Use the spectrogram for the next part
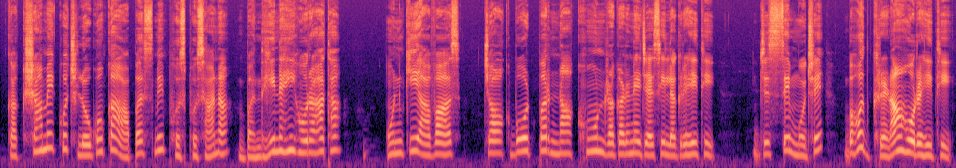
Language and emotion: Hindi, disgusted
